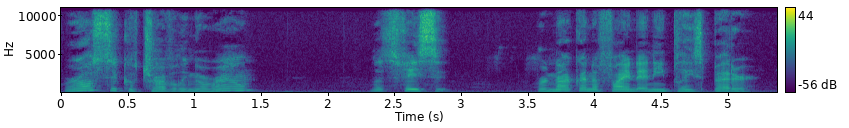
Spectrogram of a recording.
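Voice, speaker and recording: A woman's voice: medium pitch, lively intonation, normal speed, lightly acted. A woman voicing a blunt, food-loving young creature in an amateur audio story. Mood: fed up. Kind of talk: amateur audio drama acting.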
